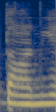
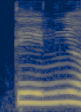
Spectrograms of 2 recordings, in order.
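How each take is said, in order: First: The first vowel sounds like 'ah'. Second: The first vowel sounds like 'ay'. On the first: "मैं तो तानिया ही प्रोनाउंस करती हूँ" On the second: "तेनिया होता है वैसे तो"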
